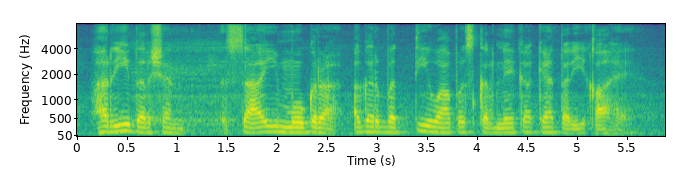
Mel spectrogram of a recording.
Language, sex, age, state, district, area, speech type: Urdu, male, 18-30, Uttar Pradesh, Muzaffarnagar, urban, read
